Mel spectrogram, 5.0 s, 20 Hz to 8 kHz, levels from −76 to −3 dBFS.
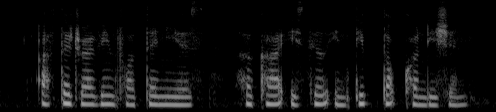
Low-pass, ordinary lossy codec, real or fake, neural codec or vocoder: none; none; real; none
